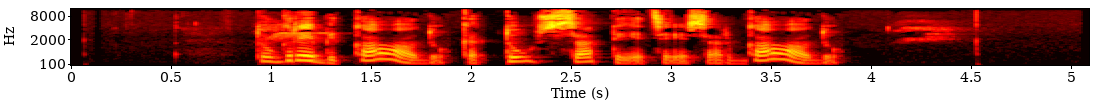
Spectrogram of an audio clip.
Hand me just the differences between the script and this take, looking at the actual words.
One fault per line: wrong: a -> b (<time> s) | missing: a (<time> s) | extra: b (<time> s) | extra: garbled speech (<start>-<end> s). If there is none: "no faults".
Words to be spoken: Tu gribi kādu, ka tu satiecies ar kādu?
no faults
